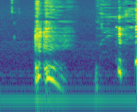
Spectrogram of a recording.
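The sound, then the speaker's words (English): A person imitates a throat clearing as a sound effect during a read-aloud of a fantasy novel: a short voiced, raspy grunt followed by a few smaller, brief vocal catches. “Thank you for the effect. Yes. Dumbledore cleared his throat.”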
